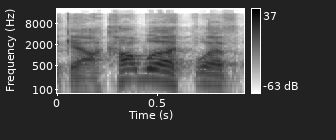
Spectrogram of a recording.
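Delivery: ordinary delivery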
